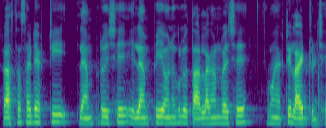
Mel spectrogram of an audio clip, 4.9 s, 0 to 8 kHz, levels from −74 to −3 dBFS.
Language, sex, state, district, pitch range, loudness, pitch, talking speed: Bengali, male, West Bengal, North 24 Parganas, 130-155 Hz, -21 LUFS, 140 Hz, 220 wpm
